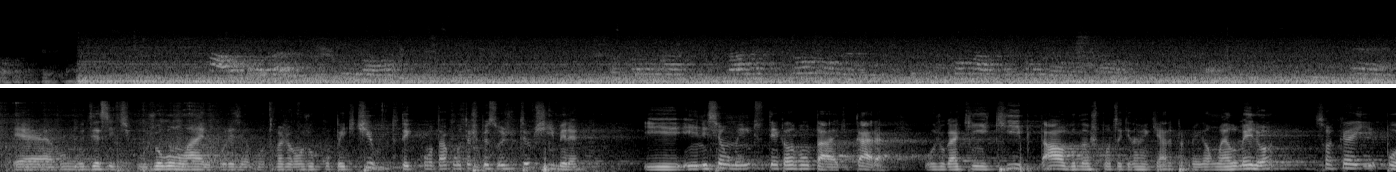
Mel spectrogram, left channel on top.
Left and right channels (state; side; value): different; both; correlation 0.00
